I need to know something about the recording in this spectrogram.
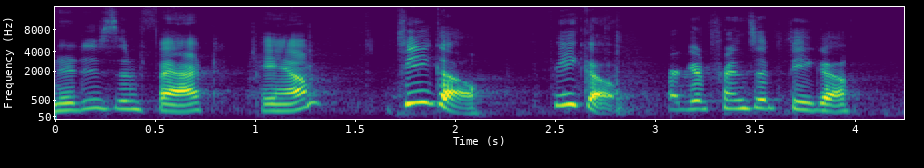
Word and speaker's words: Figo: Pam called and asked them how to pronounce their name, because we have been saying Figo, and it is, in fact, Pam? Figo.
